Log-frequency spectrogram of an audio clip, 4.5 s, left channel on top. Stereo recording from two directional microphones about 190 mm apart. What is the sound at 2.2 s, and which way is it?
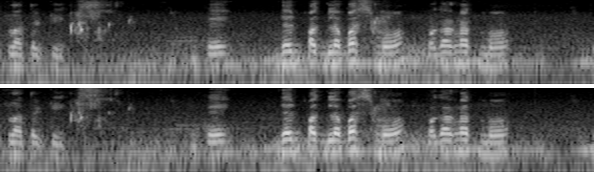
Speech, 10° right (ahead or behind).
